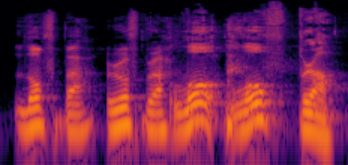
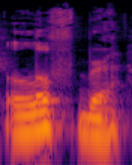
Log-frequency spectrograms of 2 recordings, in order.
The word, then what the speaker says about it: Loughborough: I think you made fun of Tom actually about pronouncing this, the name of the Loughborough. Loughborough.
